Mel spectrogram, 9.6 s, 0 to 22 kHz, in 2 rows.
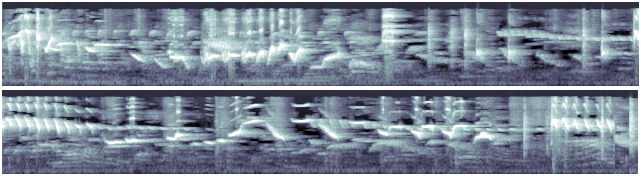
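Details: Forest-caught competition songbird with a tail over 20 cm, long kept and calm, in full voice: rapid bursts of chattering, squeaky notes and sliding whistles, with brief high buzzy trills between phrases.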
